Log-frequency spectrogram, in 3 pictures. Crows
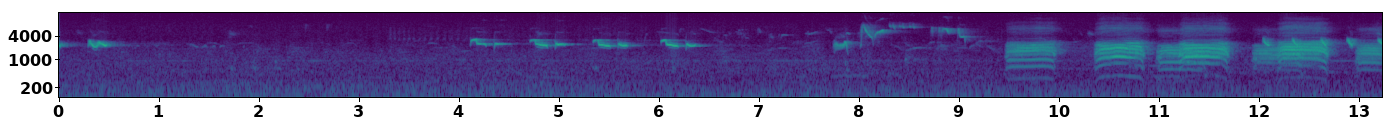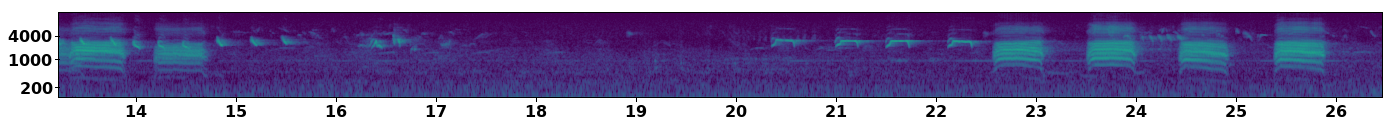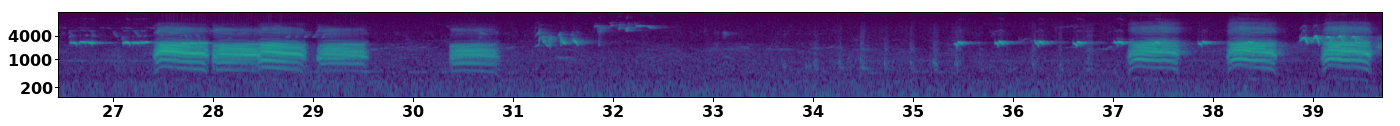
0:09.5 0:14.8, 0:22.6 0:26.0, 0:27.4 0:29.6, 0:30.4 0:30.9, 0:37.2 0:39.6

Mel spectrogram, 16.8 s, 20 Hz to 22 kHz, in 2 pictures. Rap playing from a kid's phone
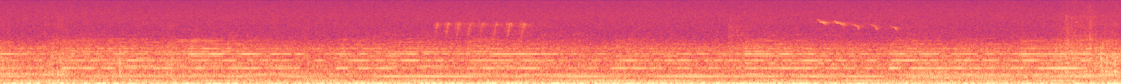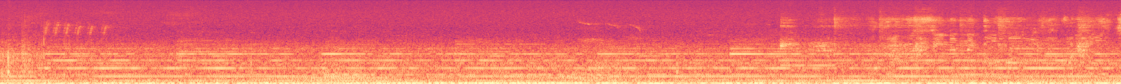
0:14.3 0:16.8

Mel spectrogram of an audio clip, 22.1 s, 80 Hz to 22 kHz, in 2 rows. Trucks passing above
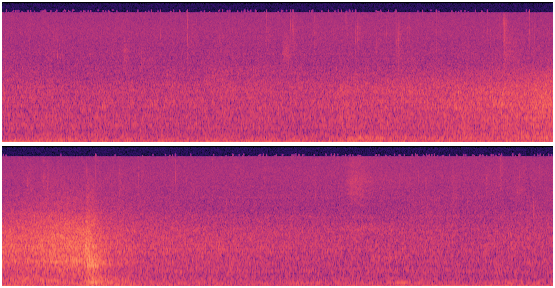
0:08.7 0:16.3

